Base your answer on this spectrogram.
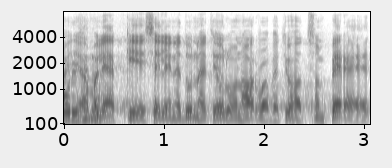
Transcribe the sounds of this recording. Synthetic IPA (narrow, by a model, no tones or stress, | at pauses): ɑmuljæːb̚kise̞lʲːinet̪unːet̪ʲːˑiolunɑɑrvɑbe̞t̪ːjuɦɑt̪ːˑu̥so̞npe̞ɾe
